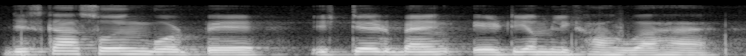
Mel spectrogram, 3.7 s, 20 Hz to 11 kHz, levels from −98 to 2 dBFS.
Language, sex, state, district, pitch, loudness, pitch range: Hindi, male, Jharkhand, Garhwa, 145 Hz, -15 LUFS, 130-150 Hz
